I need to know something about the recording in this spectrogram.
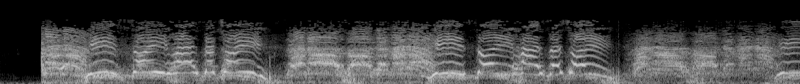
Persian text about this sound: همچنین تصاویر دریافتی نشان می دهد که دانشجویان دانشگاه علم و فرهنگ تهران امروز تجمع کرده و شعار سر دادند.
